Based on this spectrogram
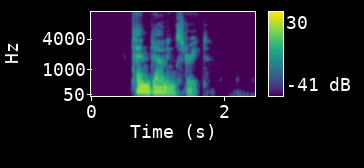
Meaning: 1. The address of the residence in London of the Prime Minister of the United Kingdom 2. The title or office of the Prime Minister 3. The government of the United Kingdom
- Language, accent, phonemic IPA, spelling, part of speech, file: English, Australia, /ˌtɛn ˈdaʊnɪŋ stɹiːt/, 10 Downing Street, proper noun, En-au-10 Downing Street.ogg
